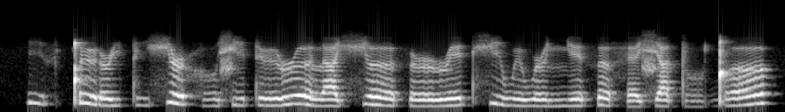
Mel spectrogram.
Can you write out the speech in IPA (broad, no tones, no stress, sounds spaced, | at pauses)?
i̤ θ ǃ ʏ ɾ ə˞ j t i̤ ç ə˞ h ɔ̤ ɕ i t ʏː ɹ ə l a ç əː θ ə˞ ɹ e t ç i w ʏ w ə˞ ɲ e θ ə h ɛ ɕ a t ɔ̤ ɡ͡ǃ ʌ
